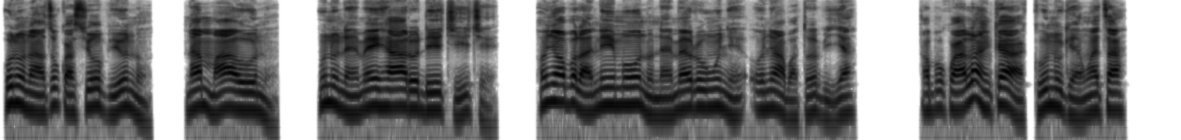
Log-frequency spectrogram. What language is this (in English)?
Igbo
